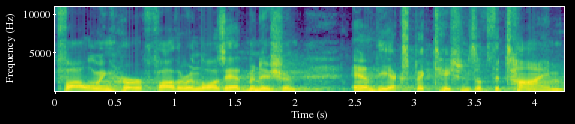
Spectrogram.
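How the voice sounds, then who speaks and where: Noticeable background noise accompanies a man with an American accent, high in pitch, talking at a fairly quick pace with ordinary pitch variation. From US Midwest, northwest Illinois farm area. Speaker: professor giving a talk. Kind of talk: sermon-style talk at a worship service.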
